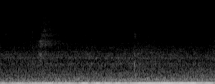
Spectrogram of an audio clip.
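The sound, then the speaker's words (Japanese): Steady low engine rumble and road noise from inside a moving car driving behind a slow car, with faint hiss of passing traffic; no talking, just a continuous drone throughout. “あ何この車ちょっと前の車めっちゃ遅いんだけどあ”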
